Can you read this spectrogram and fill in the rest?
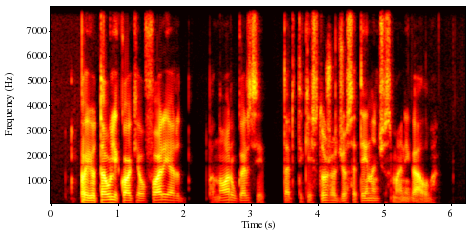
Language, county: Lithuanian, Alytus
